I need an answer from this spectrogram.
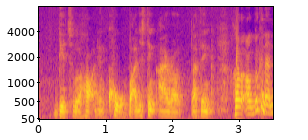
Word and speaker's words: Ayra: and only Ayra, and that's how they pronounce it from now, Ayra, not Ayra.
